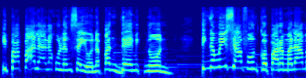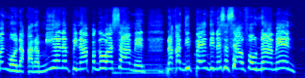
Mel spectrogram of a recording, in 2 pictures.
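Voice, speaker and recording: A woman's voice: very high voice, fairly quick, bright, forceful tone, faint music behind, heavily acted. A woman playing an argumentative, aggrieved teenage younger sister with a Filipino accent in a Tagalog radio drama. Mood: indignant. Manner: whiny, argumentative.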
